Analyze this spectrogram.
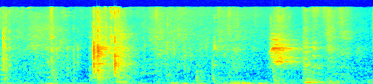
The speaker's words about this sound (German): Oh, wie süß. Ein Hund hat halt gerade gebellt.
